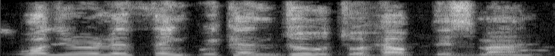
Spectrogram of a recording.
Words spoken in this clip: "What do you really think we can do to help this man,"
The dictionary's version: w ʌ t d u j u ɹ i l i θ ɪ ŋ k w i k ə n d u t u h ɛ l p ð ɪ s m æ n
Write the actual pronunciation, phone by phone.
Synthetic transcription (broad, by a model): w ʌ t d u j u ɹ i l i θ ɪ ŋ k w i k ə n d u t u h ɛ l p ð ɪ s m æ n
